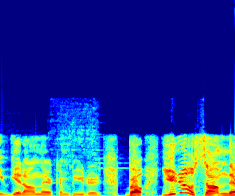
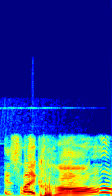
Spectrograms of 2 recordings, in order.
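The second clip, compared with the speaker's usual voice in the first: much higher, louder disbelief; incredulous outburst; 12 semitones higher, 6 dB louder than usual. Real, not acted. IT guy to a coworker buying back a busted laptop, much higher and louder disbelief. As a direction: shriek in disbelief at them.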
